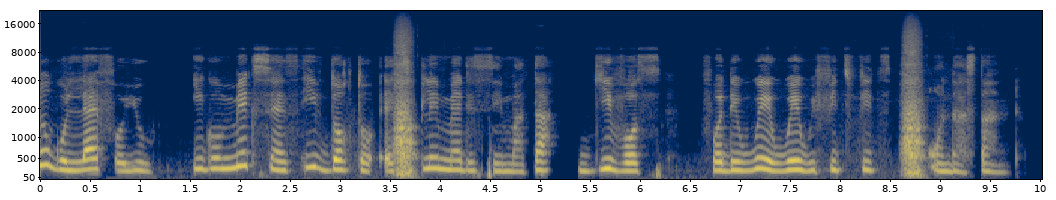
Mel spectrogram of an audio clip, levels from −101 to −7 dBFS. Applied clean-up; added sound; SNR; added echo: neural mask model Resemble Enhance denoiser.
